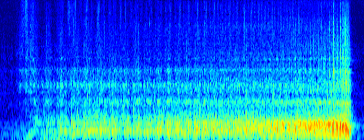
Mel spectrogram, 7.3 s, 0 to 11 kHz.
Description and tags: Rolling Tub 01 - Closed
1. Roll a small plastic tub (don't let it run, let it swing in its place)
2. Hit record
Here you go :)
This one with open side down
